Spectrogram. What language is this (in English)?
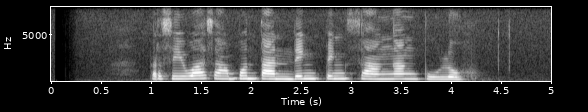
Javanese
